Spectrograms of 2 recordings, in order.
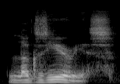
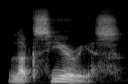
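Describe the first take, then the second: First: The middle consonants are voiced, with vibration. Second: The middle consonants are unvoiced, without vibration. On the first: "if you're choosing the voiced version" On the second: "if you are doing the unvoiced version"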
